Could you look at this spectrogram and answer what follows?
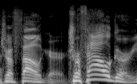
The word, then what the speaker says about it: Trafalgar: Well, he talks about Trafalgar, and I don't know if that's how you pronounce it, but Trafalgar. – Yeah, there you go.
